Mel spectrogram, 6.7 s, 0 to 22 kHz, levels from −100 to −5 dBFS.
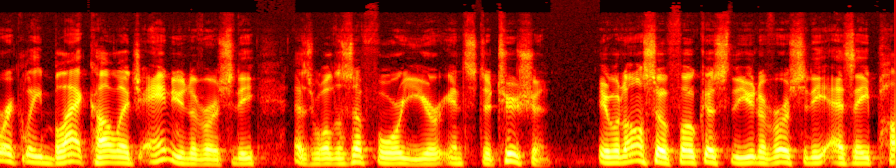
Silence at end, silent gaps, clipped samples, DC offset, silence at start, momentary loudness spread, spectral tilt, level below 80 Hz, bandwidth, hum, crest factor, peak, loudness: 0 s; none; under 0.1%; under 0.1%; 0 s; 9 LU; -5.5 dB/octave; -68 dBFS; 15.5 kHz; none; 18 dB; 0 dBFS; -19 LUFS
